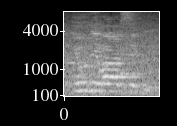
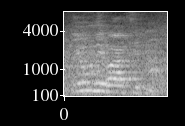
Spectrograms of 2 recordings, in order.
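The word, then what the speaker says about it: university: দিব ক্লিয়ার দেখো এখানে ইউনিভার্সিটি ইউনিভার্সিটি ভাওয়েল রয়েছে কিন্তু উচ্চারণটা হচ্ছে ইউ এই যে এটার মত ইউ এজন্য এখানে ভাওয়েল থাকা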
